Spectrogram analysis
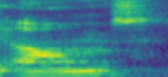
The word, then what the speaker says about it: Aum: in your sinuses and you'll hear many syllables at least three separate syllables so ohm is either spelled om or AUM and a um accentuates the different syllables and then I mean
